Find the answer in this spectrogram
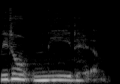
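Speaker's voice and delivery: soft, half-whispered aside. A player's character leans over to another character, half-whispering. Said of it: "I'm gonna lean over to Irene and whisper".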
